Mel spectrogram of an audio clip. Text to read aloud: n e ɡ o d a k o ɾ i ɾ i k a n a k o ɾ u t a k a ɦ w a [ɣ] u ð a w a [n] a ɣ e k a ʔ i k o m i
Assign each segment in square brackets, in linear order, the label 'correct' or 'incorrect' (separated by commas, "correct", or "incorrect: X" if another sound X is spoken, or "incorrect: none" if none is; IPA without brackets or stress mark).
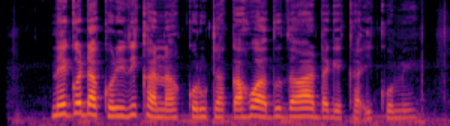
incorrect: ð, incorrect: d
